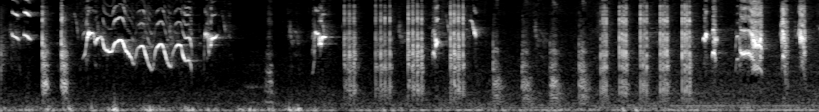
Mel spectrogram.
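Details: Starling singing, played to stir quiet caged starlings into song: a rapid wavering warbled whistle rising and falling, followed by a long run of dry clicks and rattling notes, ending in sharp squeaky whistles.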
